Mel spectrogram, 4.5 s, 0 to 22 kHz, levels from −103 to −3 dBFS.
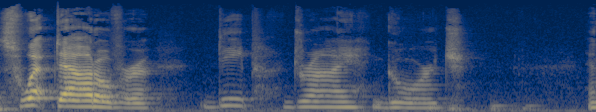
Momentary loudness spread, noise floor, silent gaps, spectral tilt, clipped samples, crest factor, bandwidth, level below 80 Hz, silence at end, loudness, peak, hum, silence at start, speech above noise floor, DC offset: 21 LU; -65 dBFS; none; -3.5 dB/octave; under 0.1%; 24 dB; 18.5 kHz; -72 dBFS; 0 s; -36 LUFS; -16 dBFS; none; 0 s; 28 dB; under 0.1%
